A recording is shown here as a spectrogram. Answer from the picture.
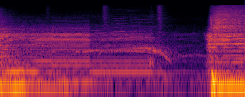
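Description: Electric guitar notes left ringing and dying away as the live rock band drops out, with a note sliding down in pitch near the end.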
